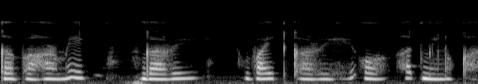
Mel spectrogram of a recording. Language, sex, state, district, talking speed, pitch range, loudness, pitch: Hindi, female, Arunachal Pradesh, Papum Pare, 125 wpm, 245-270 Hz, -17 LUFS, 255 Hz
